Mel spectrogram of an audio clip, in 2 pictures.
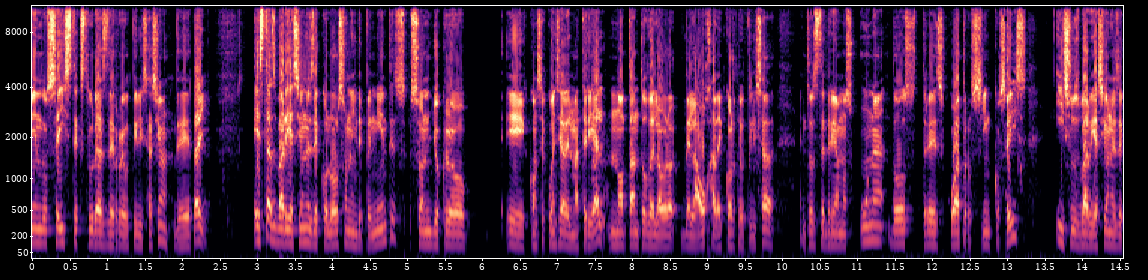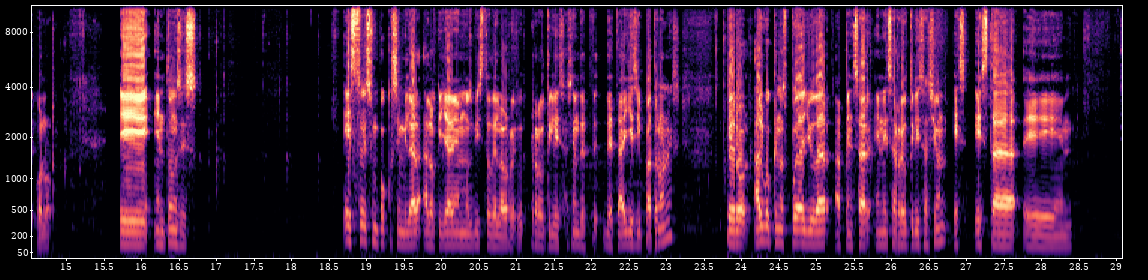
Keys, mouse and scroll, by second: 17.1 ctrl+middle click, 17.9-19.4 ctrl+middle drag, 20.0 ctrl+middle click, 20.6 ctrl+middle click, 22.0 ctrl+middle click, 22.5 ctrl+middle click, 24.0 scroll down 2, 24.3 ctrl+middle click, 24.3-24.8 ctrl+scroll up 2, 24.7 ctrl+middle click, 25.8 ctrl+scroll up 1, 25.8 ctrl+middle click, 25.9 ctrl+scroll down 1.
